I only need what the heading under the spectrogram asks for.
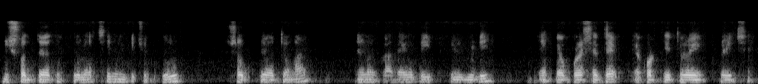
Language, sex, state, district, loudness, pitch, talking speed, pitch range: Bengali, male, Tripura, West Tripura, -21 LUFS, 110 Hz, 105 wpm, 110-115 Hz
